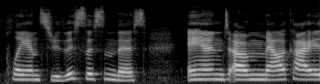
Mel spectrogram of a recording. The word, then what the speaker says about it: Malachi: Malachi.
